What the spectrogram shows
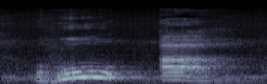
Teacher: Hu dengan u kena ada beza. U bermakna hamzah. Hu ha besar.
